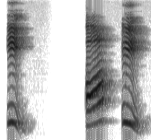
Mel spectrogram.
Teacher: ई को बोलने में जीभ आगे आई है तो जो ई है वो हमारा क्या हो जाएगा, ई साथियों अग्र स्वर हो जाएगा।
